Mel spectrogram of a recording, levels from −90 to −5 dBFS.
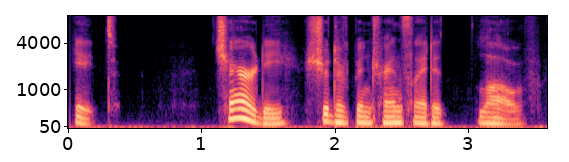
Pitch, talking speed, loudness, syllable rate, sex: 115 Hz, 115 wpm, -17 LUFS, 4.6 syllables/s, male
